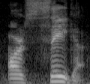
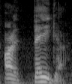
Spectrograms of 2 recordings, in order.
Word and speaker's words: Arcega: When he was in college, it was always pronounced Arcega. Okay. Right. But when he got to the NFL, he told the reporters, the Eagles beat guys, it's Arthega.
